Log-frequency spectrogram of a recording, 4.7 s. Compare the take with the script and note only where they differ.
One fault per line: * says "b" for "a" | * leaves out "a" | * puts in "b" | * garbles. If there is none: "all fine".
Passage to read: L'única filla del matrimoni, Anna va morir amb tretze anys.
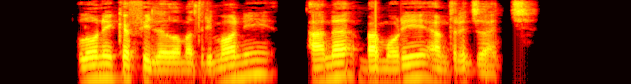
all fine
